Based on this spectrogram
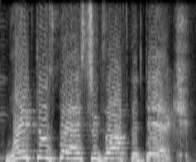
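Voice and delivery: high-pitched gung-ho marine imitation; Nolan North soldier. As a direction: bark it like a battle-hyped soldier. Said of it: "is Nolan North".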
